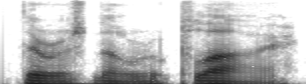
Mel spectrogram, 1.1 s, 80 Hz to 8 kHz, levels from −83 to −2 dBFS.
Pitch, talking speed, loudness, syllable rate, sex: 90 Hz, 210 wpm, -18 LUFS, 6.7 syllables/s, male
